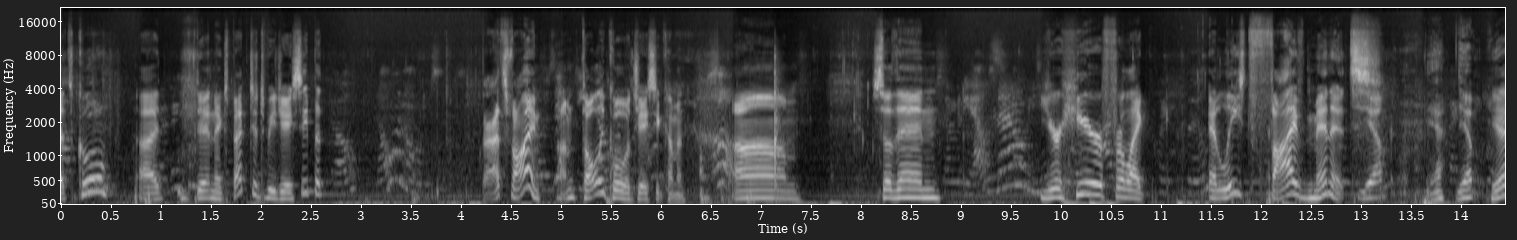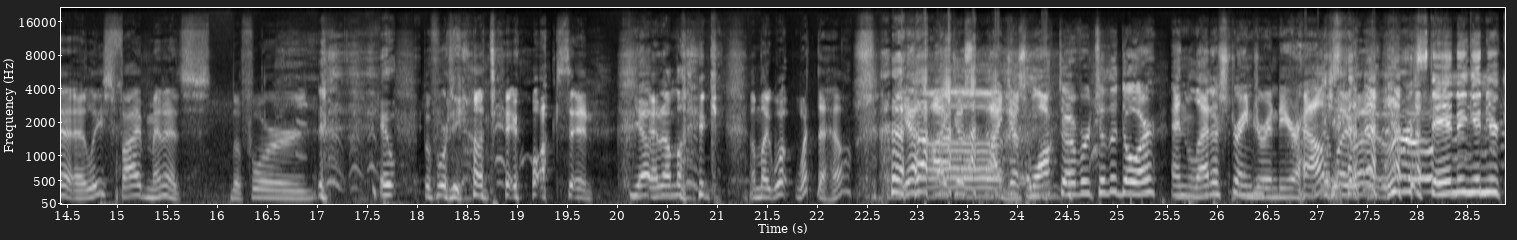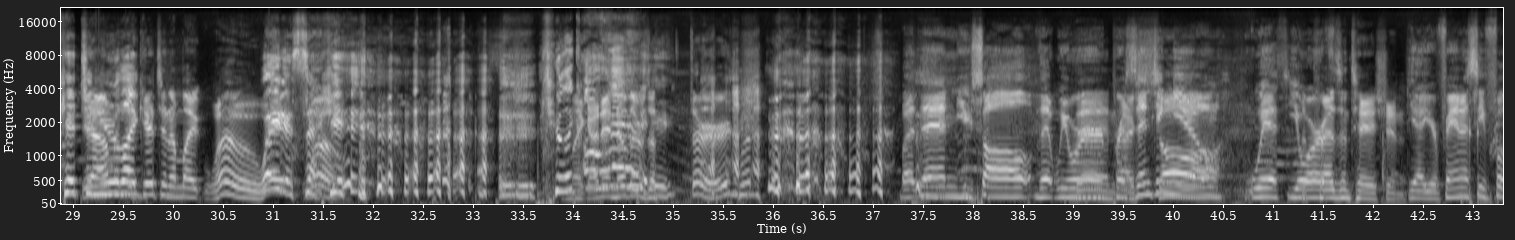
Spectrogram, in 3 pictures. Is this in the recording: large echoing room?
no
